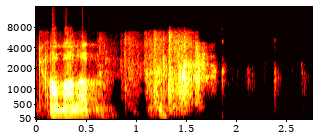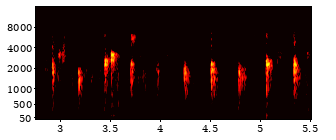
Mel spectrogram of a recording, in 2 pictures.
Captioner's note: audience clapping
